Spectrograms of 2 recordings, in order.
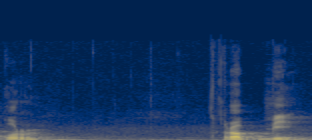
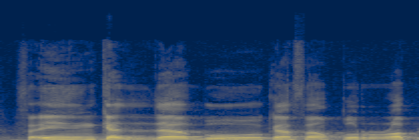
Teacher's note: apabila huruf pertama sukun serupa dan sejenis, maka diidghamkan seperti lafaz qurrabbi, balla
